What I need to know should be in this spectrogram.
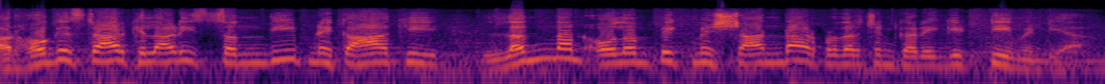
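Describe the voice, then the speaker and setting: This man speaks high for his sex, with lively intonation and hardly any pauses. Music plays in the background. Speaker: news anchor, sports bulletin reader. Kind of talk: TV news bulletin read.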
